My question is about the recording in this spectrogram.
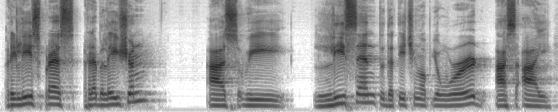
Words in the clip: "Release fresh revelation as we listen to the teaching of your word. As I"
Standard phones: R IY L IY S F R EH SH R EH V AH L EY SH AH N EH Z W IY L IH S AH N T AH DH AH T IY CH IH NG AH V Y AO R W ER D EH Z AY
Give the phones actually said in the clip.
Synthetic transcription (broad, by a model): R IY L IY S P R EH S R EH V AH L EY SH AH N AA S W IY L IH S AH N T AH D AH T IY CH IH NG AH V Y AO R W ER D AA S AY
